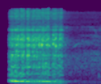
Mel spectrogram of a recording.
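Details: A male lion, put in a small cage, lets out one deep, rough roar that lasts under a second and then cuts off.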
